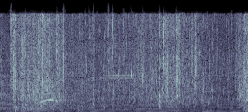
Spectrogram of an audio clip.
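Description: Fresh water pours steadily from a vessel, a continuous close trickling and splashing stream with a faint squeak near the start.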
